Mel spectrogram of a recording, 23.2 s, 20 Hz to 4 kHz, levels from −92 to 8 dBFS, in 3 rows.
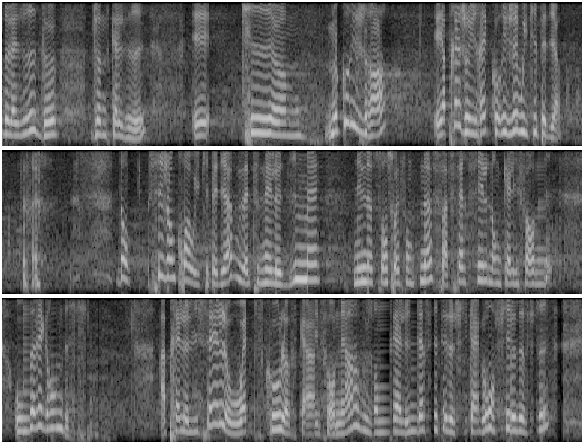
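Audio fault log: Throughout: gain pumping. Loud and soft parts sit closer in level and the sound is squashed, a swing of roughly 10 dB, likely from gain set far too high with a fast limiter clamping it. On a waveform the envelope looks flattened, with the noise floor rising between peaks.
14.88–16.77 s and 19.37–23.03 s: repeated packet loss (robotic sound). The first stretch has frequent short holes, the longest 82 ms. The second is denser, with holes up to 118 ms and roughly a quarter of it concealed. Each hole is patched by stretching the last sound, so the result is choppy, with pieces missing. A spectrogram shows smeared, repeated frames and abrupt vertical seams, all beneath the flat 4 kHz ceiling of the G.711 call path.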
